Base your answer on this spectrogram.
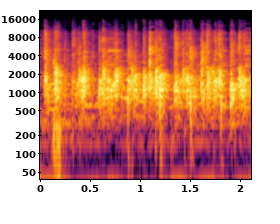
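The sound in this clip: Audience applause for a guest just introduced on stage at an evening show: a dense, steady wash of many hands clapping at once, holding at an even loudness throughout with no voices over it.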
